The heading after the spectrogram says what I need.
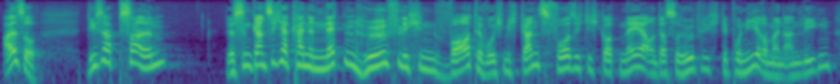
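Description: A man's voice: high voice, moderate pace, slightly rough. A man preaching a sermon, speaking straight to the listener and acting out quoted prayers with feeling. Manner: expressive, acts out quoted voices, direct address. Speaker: pastor.

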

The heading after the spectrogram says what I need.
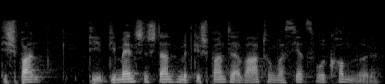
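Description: Husky-voiced man preaching a sermon. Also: lowish voice, fairly quick. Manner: storytelling, dropping to a hush for quoted words.

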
